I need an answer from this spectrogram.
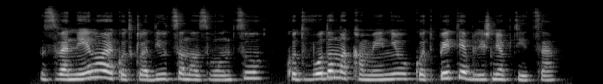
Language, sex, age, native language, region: Slovenian, female, 18-29, Slovenian, Drava region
